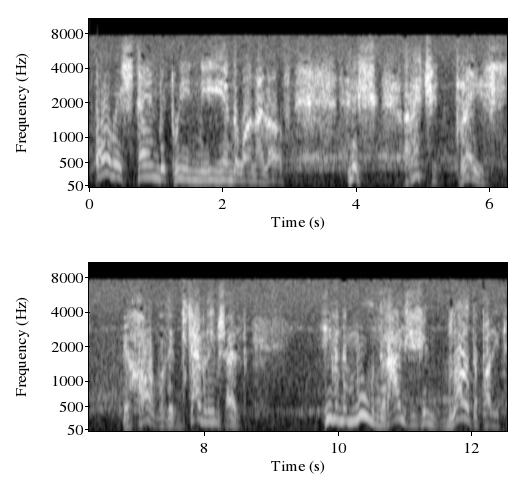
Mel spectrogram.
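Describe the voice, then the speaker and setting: A man's voice: high-pitched, sing-song, background noise, exaggerated voice. A brooding nobleman. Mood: bitter. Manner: impassioned, slow and heavy. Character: brooding older Spanish nobleman, widower. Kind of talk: 1970s radio drama acting. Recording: dull old radio broadcast with music.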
